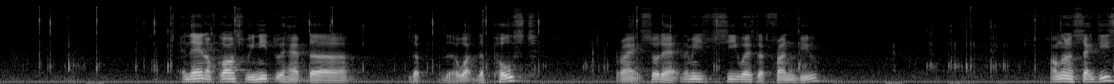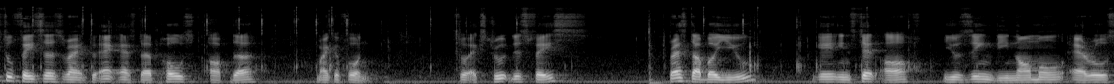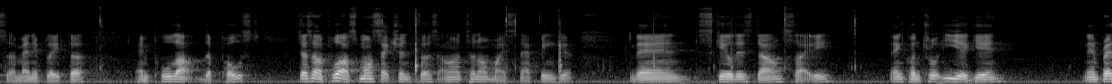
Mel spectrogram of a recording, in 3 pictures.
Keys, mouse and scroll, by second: 0.7 scroll down 1, 1.0 alt+click, 1.7 alt+middle click, 2.1 scroll down 1, 2.4 alt+click, 3.3 alt+click, 4.7 scroll up 1, 4.9-6.0 alt+drag, 6.1-6.4 scroll down 1, 6.4 click, 7.8 scroll down 1, 8.9 f, 9.3 scroll down 1, 9.7 alt+middle click, 10.1 scroll up 1, 10.4 right click, 11.5 click, 12.0 shift+click, 14.0 scroll up 1, 15.5-17.0 shift+right drag, 17.7 w, 18.2 alt+click, 18.7 alt+middle click, 19.3-19.7 scroll up 1, 19.8-21.0 alt+middle drag, 23.3-27.0 drag, 29.1 e, 30.2 click, 31.7 ctrl+e.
